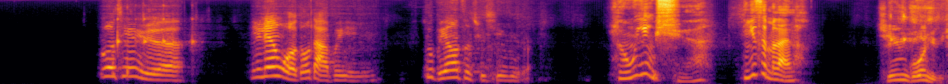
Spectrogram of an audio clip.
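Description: A woman speaks sharply up close.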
